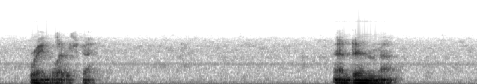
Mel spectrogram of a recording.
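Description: An elderly man speaks calmly and briefly into a nearby microphone, pausing between phrases.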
